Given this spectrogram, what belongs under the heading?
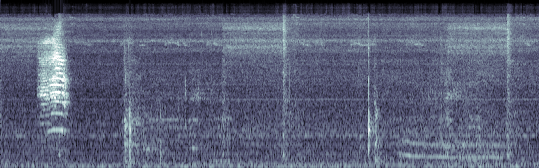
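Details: Vocalization from an infant just over one year old with Werdnig-Hoffmann disease (described as a type of muscular dystrophy) and oral floppiness. He is ventilator-dependent with a tracheostomy, the speaking valve has just been placed in line, and he has practised for a couple of weeks.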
